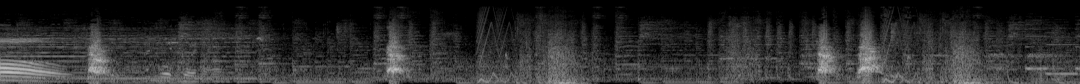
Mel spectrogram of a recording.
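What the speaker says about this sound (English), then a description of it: "The dogs are barking." Dog barks from a Pokémon Sword game come in several sharp bursts at irregular intervals over game music and sound effects, with people talking over it.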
